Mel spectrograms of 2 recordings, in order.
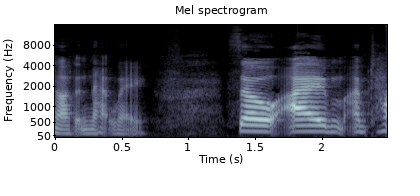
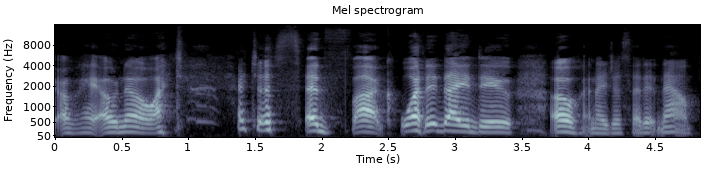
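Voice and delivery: mock panic; 4 semitones higher, 8 dB louder than usual. Panicking at parent evening after swearing.

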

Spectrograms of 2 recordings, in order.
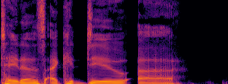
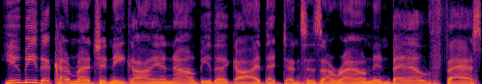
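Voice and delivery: put-on jovial Irish accent; 3 semitones higher than usual. Host riffing as his jovial Irishman, Irish accent. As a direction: play a jovial Irishman, stretching the vowels. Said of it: "your Irish guy is, like, the jovial guy".

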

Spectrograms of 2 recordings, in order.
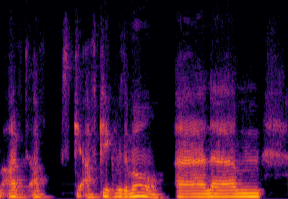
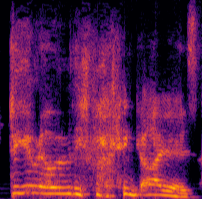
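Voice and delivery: higher, pushy boast; excited fan; 7 semitones higher than usual. Retold or imitated. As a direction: show off your hero to the room. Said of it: "they're going".

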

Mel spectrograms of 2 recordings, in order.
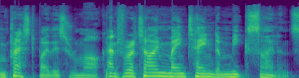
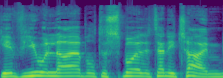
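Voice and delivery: raised, aggrieved storybook protest; 5 semitones higher than usual. A narrator's reading. Pumpkinhead explains his fear of spoiling, protesting. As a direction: plead your case, pitched up. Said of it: "protested poor Jack".

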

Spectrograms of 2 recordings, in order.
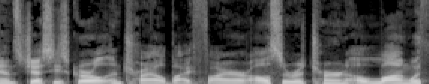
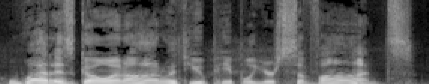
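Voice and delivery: amazed disbelief; 6 semitones higher, slower than usual. Retold or imitated. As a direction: marvel at the listeners in mock disbelief. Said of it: "And I'm like".

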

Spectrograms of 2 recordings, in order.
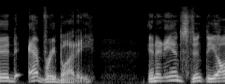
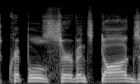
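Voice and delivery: ordinary delivery, nothing marked

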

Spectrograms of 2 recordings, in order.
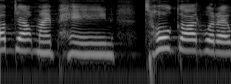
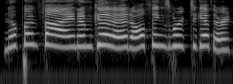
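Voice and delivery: higher, louder, over-insistent "I'm fine"; mock chipper denial; 7 semitones higher, 6 dB louder than usual. Churchgoer brushing off a neighbor's question, mock chipper. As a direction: imitate a reflex cover-up, pitched up and loud. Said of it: "I immediately want to revert to".

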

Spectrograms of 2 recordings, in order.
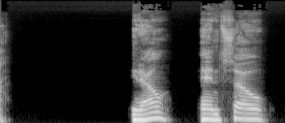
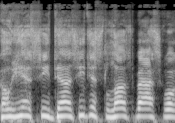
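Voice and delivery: higher, insistent mock wife; insistent wife imitation; 8 semitones higher than usual. Husband mimicking wife insisting the son loves basketball, higher and pushy. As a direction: echo the wife, pitched up and pushy.

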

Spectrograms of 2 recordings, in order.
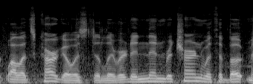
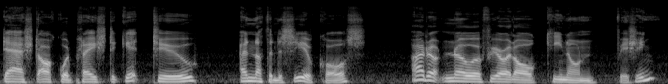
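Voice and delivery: put-on creaky old hermit; 2 semitones higher than usual. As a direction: play the awkward old hermit. Voices the hermit.

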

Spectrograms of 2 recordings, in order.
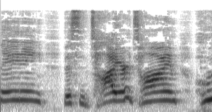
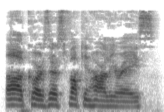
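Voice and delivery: ordinary delivery

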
